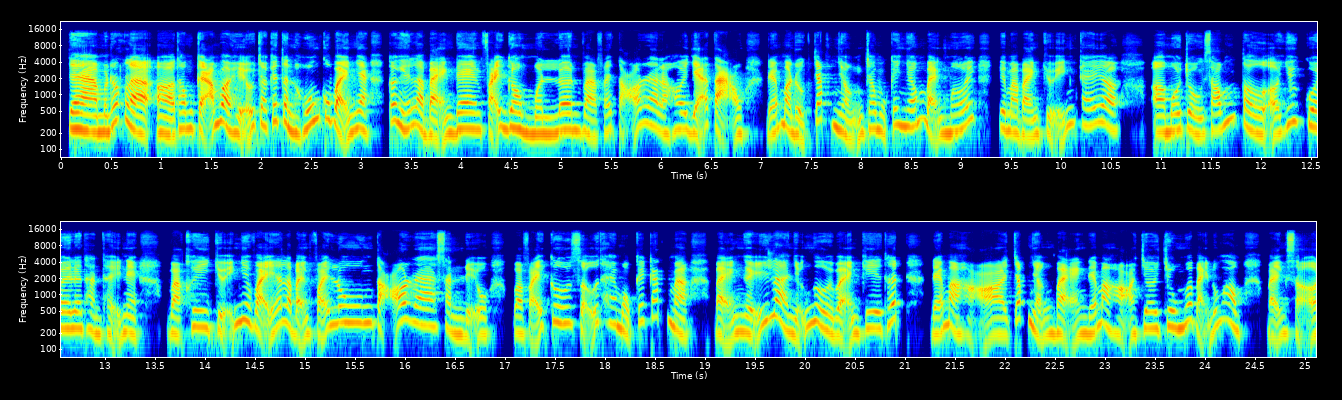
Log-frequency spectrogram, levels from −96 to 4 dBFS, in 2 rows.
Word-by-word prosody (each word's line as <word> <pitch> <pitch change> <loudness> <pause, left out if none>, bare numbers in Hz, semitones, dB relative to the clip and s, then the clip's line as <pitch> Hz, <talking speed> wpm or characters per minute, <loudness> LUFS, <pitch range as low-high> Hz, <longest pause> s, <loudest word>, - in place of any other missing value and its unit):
Chà! 230 -3 +9
Mình 210 0 0
rất 340 +2 0
là, - - +10
ờ, 190 -3 +4
thông 240 +4 -3
cảm 300 - +7
và 325 - +8
hiểu 225 +3 0
cho 285 - 0
cái 330 +5 -2
tình 320 -9 +1
huống 265 - -1
của 375 -3 -2
bạn 210 - +6
nha, 240 -2 +2 0.2
có 335 - +1
nghĩa 250 -7 -1
là 275 - +2
bạn 195 +2 +3
đang 240 0 +3
phải 250 - +5
gồng 235 -5 +1
mình 195 0 -1
lên 230 0 +2
và 195 -5 +1
phải 210 +6 -7
tỏ 240 - -3
ra 280 -2 -1
là 200 - 0
hơi 235 +4 -4
giả 210 -1 +3
tạo - - +4 0.2
để - - +1
mà - - +1
được - - -5
chấp 345 -1 +1
nhận 195 -8 -4
trong 240 +1 -4
một 210 - -8
cái 280 - -5
nhóm 265 +5 -3
bạn 195 - 0
mới 235 - -3 0.2
khi 245 - -2
mà 210 -3 0
bạn 180 0 +1
chuyển 275 +8 -6
cái, 285 0 -5
ơ, 255 -7 +2 0.3
ờ, 210 - +3
môi 225 +3 -2
trường 210 -6 -4
sống 225 - -2
từ 225 -8 -1
ở - - -1
dưới 310 +3 -4
quê 255 -4 +1
lên 245 0 -1
thành 225 -5 -6
thị 200 -1 -7
nè. 205 -3 -3 0.3
Và 195 -2 +2
khi 260 +3 -5
chuyển 255 +7 -3
như 335 -1 -1
vậy - - +4
á 295 - -2
là 310 - +1
bạn - - +1
phải 220 - +1
luôn 310 +1 -4
tỏ 350 - +2
ra 290 -6 0
sành 230 -8 -5
điệu 185 +2 -6 0.2
và 200 -1 0
phải 195 - 0
cư 310 -1 -3
xử 305 - -5
theo 295 -2 -7
một 225 - -4
cái 325 +1 -9
cách 390 -2 -5
mà 300 - +1 0.2
bạn 210 - 0
nghĩ 215 - -2
là 390 -2 +3
những 230 - -7
người 245 - -3
bạn 190 +1 +1
kia 245 +3 -4
thích 350 +4 0 0.3
để - - 0
mà - - +1
họ 190 0 0
chấp 365 - -2
nhận 195 - -4
bạn, 200 -1 0
để 200 +2 -3
mà 295 -1 0
họ 240 - -2
chơi 245 +1 -4
chung 260 -2 -2
với 340 - -2
bạn, - - -1
đúng 255 +7 -9
hông? 295 -8 -3 0.3
Bạn 190 - -1
sợ 190 -1 -2
245 Hz, 265 wpm, -22 LUFS, 205-295 Hz, 0.3 s, là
